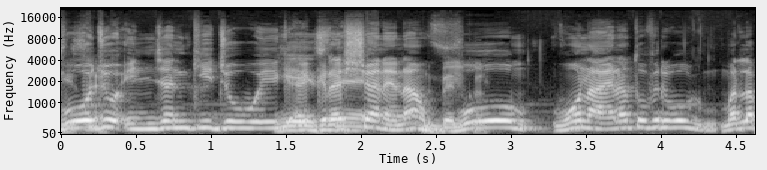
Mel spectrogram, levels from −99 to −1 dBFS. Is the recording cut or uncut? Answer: uncut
